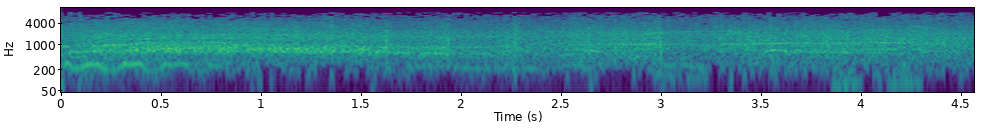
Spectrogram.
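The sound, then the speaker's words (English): A studio audience at a team quiz show applauds a panellist with loud, steady, sustained clapping and a few cheers. Voices are audible briefly at the start. “Well, Sue, you may have fewer points than the rest of the team, but you've certainly got bigger applause from this audience. They're rooting for you.”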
